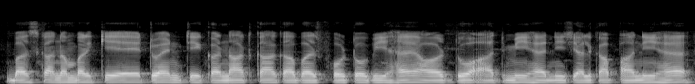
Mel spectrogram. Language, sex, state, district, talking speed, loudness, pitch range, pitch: Hindi, male, Bihar, Araria, 170 wpm, -16 LUFS, 95-100 Hz, 100 Hz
